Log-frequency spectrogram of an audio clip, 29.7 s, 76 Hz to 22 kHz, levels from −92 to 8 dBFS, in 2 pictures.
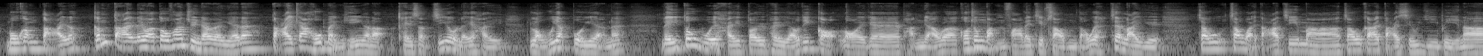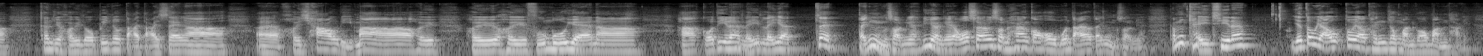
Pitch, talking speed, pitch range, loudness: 130 Hz, 295 characters per minute, 115-150 Hz, -14 LUFS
